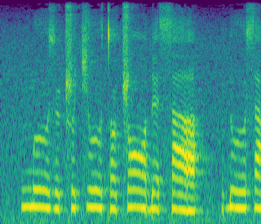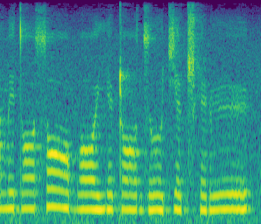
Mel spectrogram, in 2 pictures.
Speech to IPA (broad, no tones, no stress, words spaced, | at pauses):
ŋ͡mʊːzʏʈ͡ʂʊ t͡ɕʊːtɔ ʈ͡ʂɔːɗɛ sa | ɗʊːsamedɔː sɔː bɔːjeʈɔː d͡zʊːt͡ɕeʈ͡ʂʰe ɽʏː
